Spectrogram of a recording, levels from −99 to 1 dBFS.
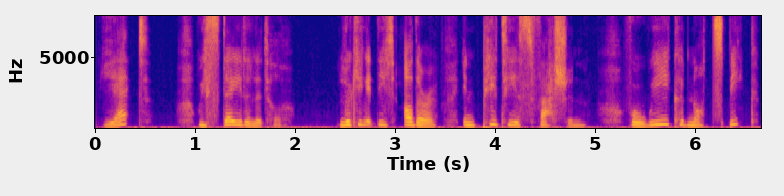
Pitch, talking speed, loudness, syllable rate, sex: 235 Hz, 155 wpm, -21 LUFS, 4.4 syllables/s, female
